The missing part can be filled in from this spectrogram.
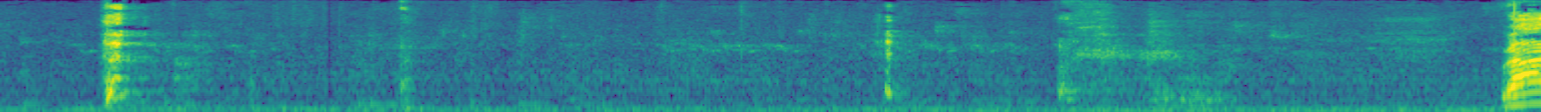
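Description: Sharp, abrupt hiccup sounds spaced a few seconds apart in a quiet room, with soft background voices; hiccups.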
